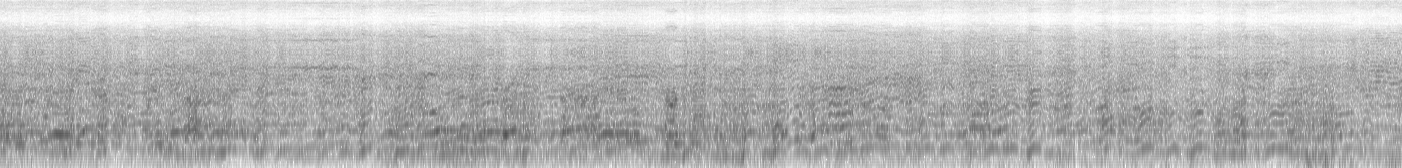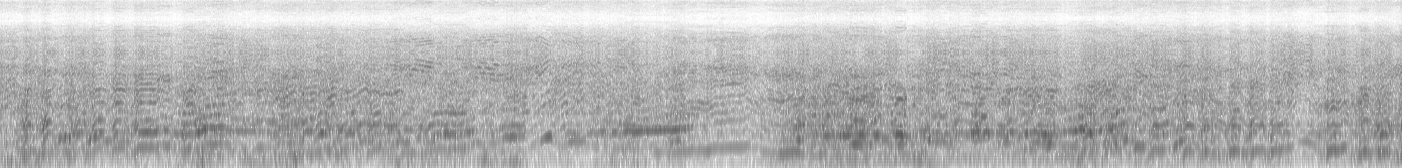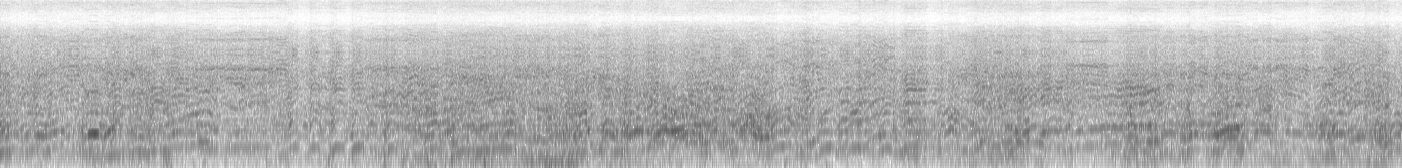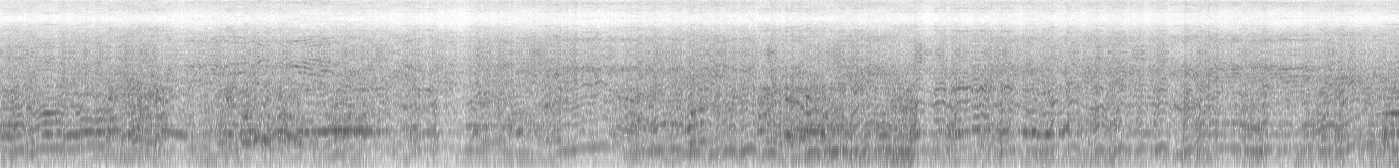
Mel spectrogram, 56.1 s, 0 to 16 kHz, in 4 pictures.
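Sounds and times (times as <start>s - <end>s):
small engines whining: 0.0s - 56.0s.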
